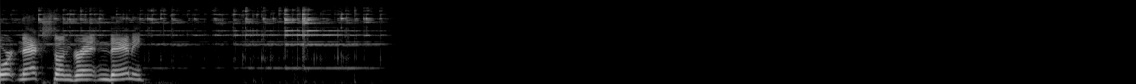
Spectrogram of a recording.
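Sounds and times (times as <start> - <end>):
speech: 0.0 - 1.6
bright metallic bell ringing rapidly: 0.0 - 3.9.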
